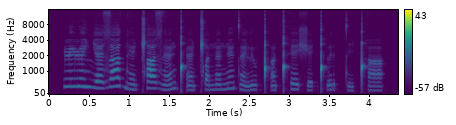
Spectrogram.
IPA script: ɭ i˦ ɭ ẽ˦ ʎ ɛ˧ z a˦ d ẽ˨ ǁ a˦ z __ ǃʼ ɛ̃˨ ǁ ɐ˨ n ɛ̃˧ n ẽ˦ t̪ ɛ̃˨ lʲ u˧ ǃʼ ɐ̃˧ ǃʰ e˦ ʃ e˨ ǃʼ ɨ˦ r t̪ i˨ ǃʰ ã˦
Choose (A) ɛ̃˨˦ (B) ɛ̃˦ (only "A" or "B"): A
